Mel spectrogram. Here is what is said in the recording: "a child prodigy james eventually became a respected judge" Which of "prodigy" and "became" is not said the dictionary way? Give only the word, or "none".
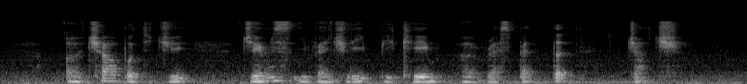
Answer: prodigy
